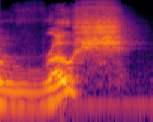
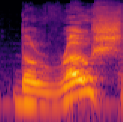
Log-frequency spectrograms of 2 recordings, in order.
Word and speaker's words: Roche: of that danger zone it's called the Roche limit and that's a little bit of a weird word it's spelled our Oh see h-e-b Roche limit is the edge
